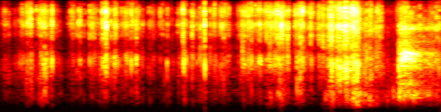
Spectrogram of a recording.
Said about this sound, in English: This is a packet of balloons. Just going to open the bag and get into it.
